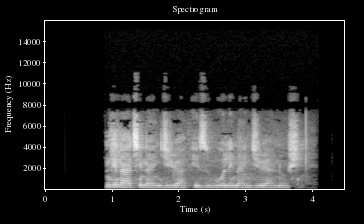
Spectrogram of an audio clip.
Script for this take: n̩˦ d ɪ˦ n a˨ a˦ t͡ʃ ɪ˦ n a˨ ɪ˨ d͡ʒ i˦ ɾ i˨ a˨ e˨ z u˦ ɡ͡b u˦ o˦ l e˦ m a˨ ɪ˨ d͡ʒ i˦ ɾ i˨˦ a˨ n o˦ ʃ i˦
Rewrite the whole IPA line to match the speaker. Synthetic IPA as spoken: n̩˦ d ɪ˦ n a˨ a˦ t͡ʃ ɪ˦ n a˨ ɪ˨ d͡ʒ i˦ ɾ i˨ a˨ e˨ z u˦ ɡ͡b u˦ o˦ l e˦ n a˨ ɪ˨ d͡ʒ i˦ ɾ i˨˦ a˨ n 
